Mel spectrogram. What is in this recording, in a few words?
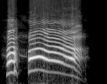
Female Fight Appear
